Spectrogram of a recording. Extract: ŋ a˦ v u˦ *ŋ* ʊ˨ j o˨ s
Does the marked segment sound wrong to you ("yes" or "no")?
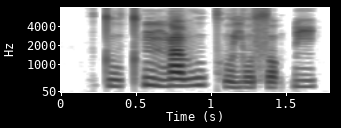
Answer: yes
